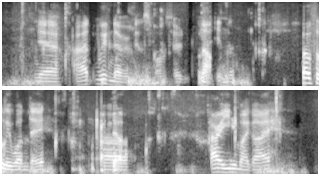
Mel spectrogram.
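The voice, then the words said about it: Congested, sniffly voice. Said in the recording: “I forgot to take my allergy medicine this morning. That's why I sound a bit weird. ... Yeah, so I'm a bit sniffly.”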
